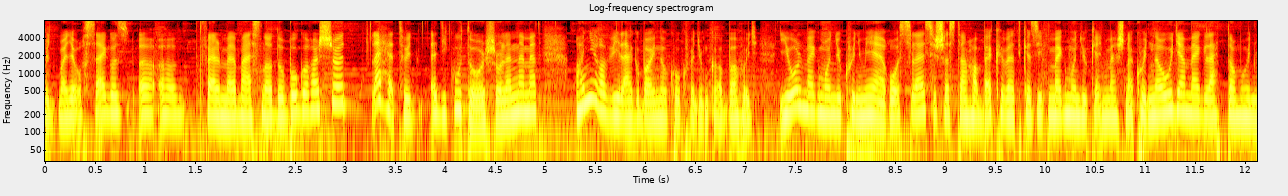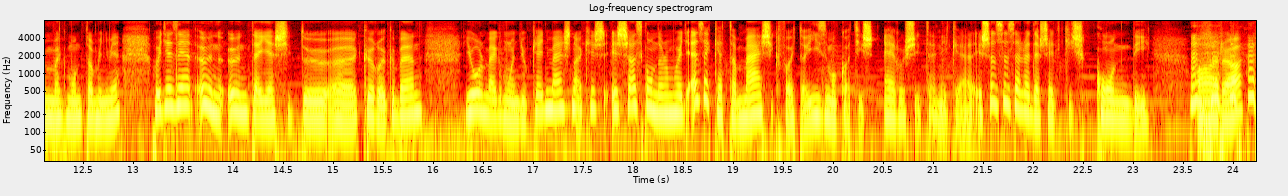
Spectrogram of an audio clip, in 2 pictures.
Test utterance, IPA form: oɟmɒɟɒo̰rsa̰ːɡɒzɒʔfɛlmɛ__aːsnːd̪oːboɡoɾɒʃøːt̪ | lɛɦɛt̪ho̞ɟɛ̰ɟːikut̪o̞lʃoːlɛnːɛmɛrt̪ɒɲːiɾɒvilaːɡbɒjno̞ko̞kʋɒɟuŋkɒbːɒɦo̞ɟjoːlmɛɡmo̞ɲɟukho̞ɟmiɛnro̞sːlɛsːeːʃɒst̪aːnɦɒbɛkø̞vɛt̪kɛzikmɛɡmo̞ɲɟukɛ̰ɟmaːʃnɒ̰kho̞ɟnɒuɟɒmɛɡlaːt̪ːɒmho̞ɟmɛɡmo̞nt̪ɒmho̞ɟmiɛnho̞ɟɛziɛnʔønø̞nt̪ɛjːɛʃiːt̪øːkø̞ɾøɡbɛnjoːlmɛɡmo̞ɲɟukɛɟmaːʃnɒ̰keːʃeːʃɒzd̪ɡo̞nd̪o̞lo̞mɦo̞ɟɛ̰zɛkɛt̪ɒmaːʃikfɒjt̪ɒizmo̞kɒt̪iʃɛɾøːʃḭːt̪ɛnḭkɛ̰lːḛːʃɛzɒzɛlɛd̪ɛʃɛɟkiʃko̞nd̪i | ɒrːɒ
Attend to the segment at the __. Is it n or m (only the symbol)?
m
